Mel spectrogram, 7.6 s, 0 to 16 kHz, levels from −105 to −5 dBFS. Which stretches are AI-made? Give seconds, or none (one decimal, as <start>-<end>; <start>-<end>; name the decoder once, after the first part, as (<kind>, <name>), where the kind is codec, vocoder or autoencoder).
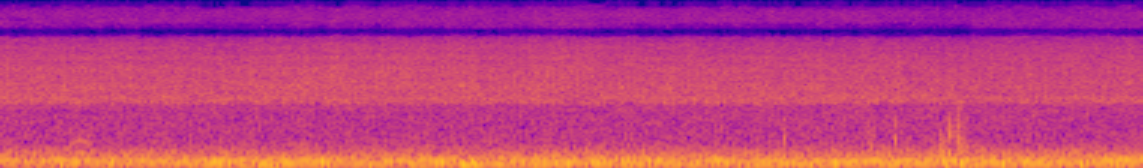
0.0-7.6 (autoencoder, DAC-VAE)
